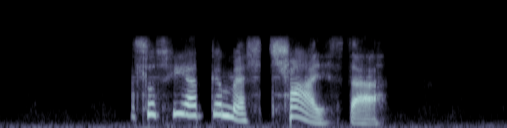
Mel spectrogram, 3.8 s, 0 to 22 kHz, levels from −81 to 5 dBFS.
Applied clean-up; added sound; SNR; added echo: neural diffusion model UNIVERSE++.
